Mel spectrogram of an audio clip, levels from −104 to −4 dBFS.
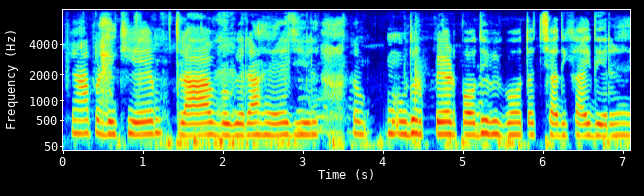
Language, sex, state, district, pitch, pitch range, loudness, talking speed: Hindi, female, Chhattisgarh, Sarguja, 225 Hz, 220-240 Hz, -24 LUFS, 160 wpm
